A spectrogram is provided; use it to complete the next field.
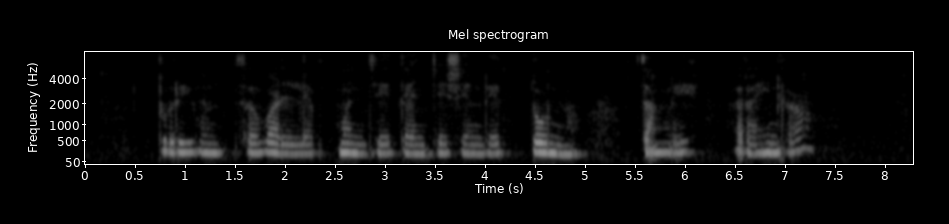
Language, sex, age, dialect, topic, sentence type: Marathi, female, 25-30, Varhadi, agriculture, question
